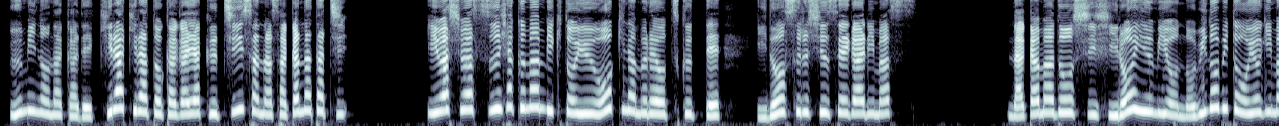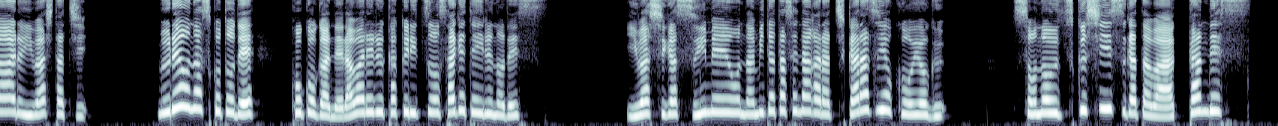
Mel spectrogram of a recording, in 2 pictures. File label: female japanese voice over upbeat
